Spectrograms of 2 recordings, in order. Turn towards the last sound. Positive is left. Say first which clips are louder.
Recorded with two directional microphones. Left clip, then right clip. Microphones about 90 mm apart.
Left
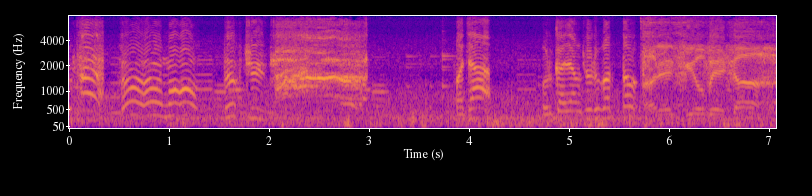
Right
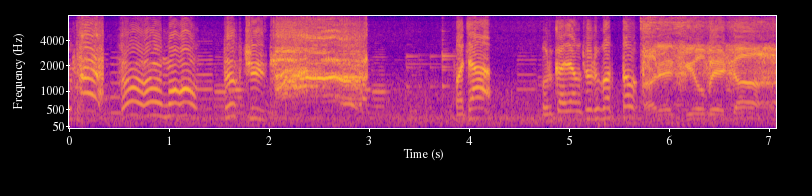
# right 10 dB
turn(degrees=-15)  # may be behind; listen again after turning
